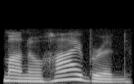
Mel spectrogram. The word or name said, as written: monohybrid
